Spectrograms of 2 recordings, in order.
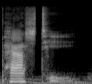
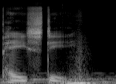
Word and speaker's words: pasty: Pronounced pasty, not pay-sty.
